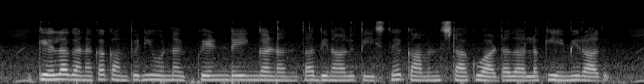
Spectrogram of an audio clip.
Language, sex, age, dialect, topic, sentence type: Telugu, female, 18-24, Southern, banking, statement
